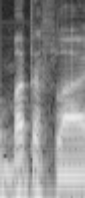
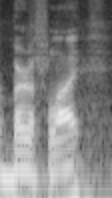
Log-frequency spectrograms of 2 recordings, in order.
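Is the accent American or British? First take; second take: British; American. First: It is said with a British accent. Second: It is said with an American accent.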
